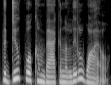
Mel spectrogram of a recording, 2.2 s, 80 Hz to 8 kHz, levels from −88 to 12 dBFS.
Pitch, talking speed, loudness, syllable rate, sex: 180 Hz, 240 wpm, -18 LUFS, 5.3 syllables/s, female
